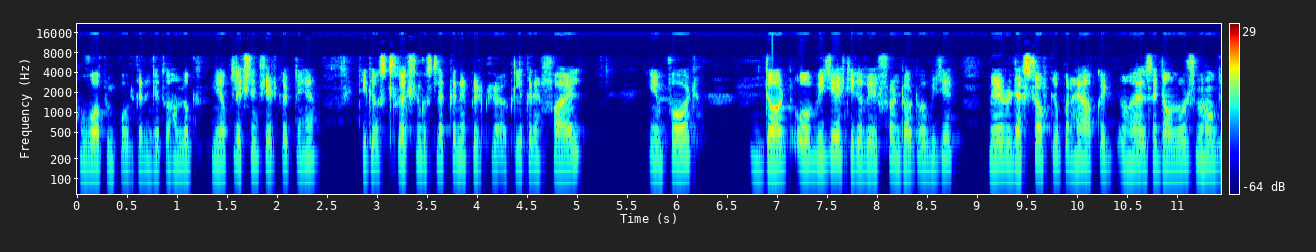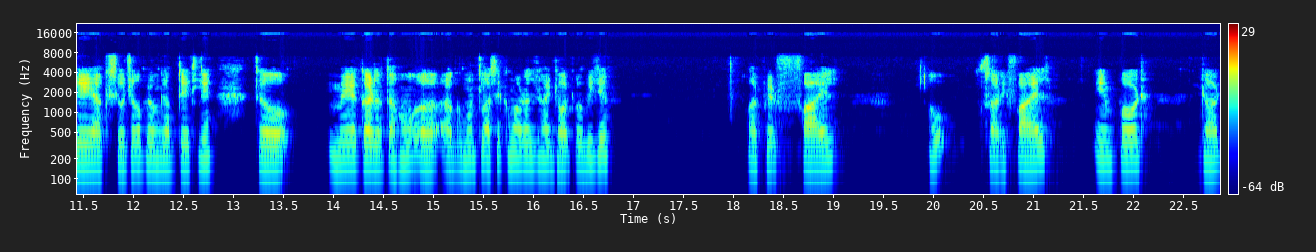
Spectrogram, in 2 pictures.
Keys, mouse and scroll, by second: 1.5 right click, 2.4 click, 4.5-7.9 drag, 18.7-22.8 drag.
